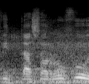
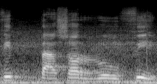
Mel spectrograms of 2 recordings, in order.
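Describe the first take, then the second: First: The final word ends with a 'u' vowel. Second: The final word ends with an 'i' vowel. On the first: The speaker calls it wrong. "bukan fit tasarrufu" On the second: The speaker calls it right. "yang betul adalah fit tasarrufi"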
